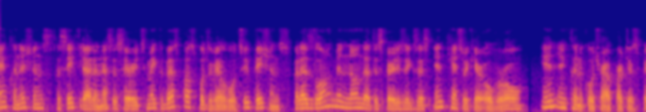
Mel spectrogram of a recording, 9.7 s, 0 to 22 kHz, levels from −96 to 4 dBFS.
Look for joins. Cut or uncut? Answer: cut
